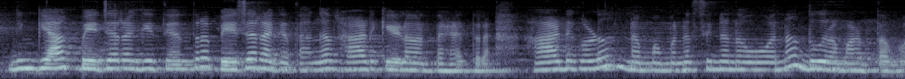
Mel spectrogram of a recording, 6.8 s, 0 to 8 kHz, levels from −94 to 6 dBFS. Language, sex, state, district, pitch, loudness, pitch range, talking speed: Kannada, female, Karnataka, Belgaum, 265 Hz, -27 LUFS, 240-285 Hz, 150 wpm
